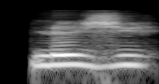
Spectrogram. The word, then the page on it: le jus: frances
